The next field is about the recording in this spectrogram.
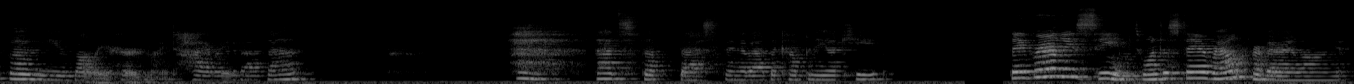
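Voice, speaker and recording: A woman's voice: a little high, close to an everyday voice. Echoey, brooding evil queen, acted by a woman. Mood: coaxing, wry, then wistful. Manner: theatrical, formal, wistful, with deliberate pauses. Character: battle-scarred, self-deprecating, commanding evil queen, intimate and brooding. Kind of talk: ASMR roleplay, slow dramatic monologue. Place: small bathroom, indoors. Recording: echoey tiled bathroom.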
